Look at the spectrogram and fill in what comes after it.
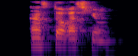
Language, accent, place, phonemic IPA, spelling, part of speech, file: French, France, Lyon, /ɛ̃s.tɔ.ʁa.sjɔ̃/, instauration, noun, LL-Q150 (fra)-instauration.wav
- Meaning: establishment (of a government, regime etc.)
